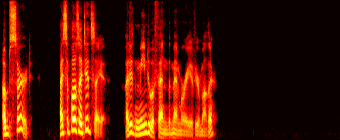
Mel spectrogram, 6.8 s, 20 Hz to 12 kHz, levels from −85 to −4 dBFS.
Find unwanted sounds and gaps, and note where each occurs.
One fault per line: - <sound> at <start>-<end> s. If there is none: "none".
none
